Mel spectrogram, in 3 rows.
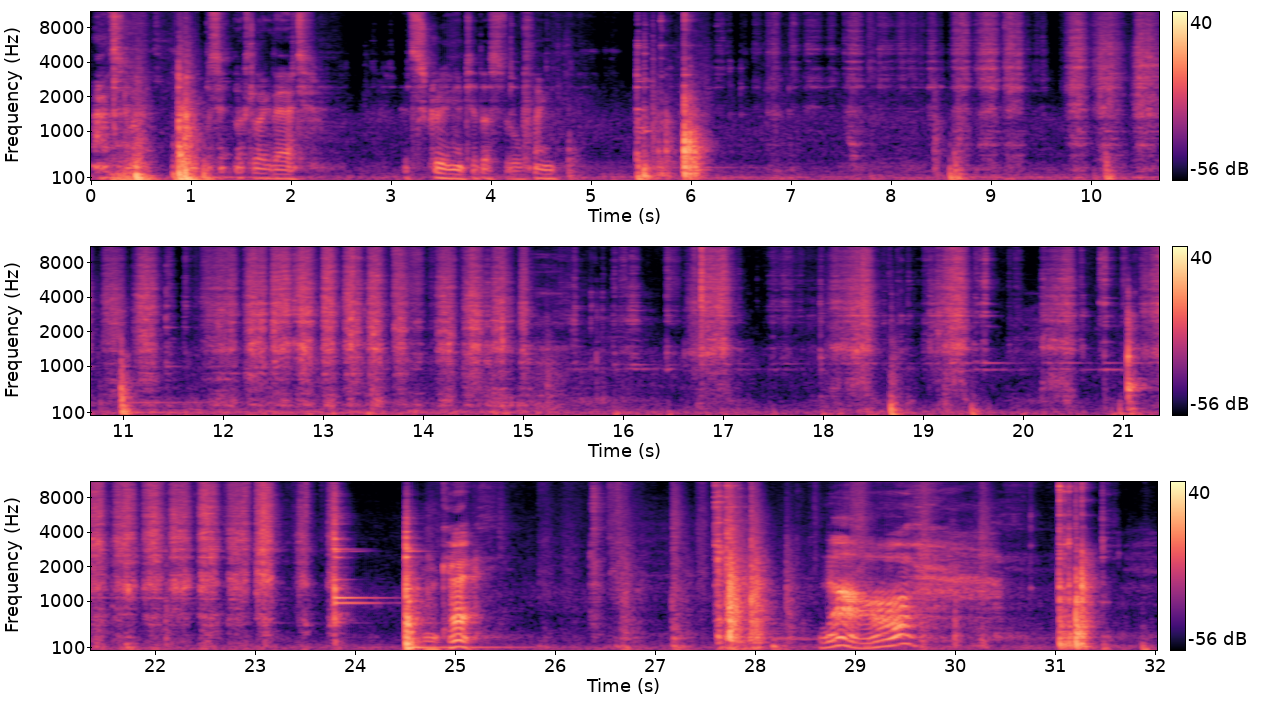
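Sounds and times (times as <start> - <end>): hand tools scraping metal: 0.0 - 2.0, 6.2 - 25.6.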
